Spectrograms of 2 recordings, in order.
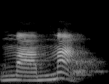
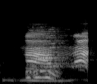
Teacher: ¿Dónde suena más fuerte? En la segunda A.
